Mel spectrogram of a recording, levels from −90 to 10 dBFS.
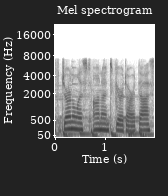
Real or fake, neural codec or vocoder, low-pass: real; none; 7.2 kHz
